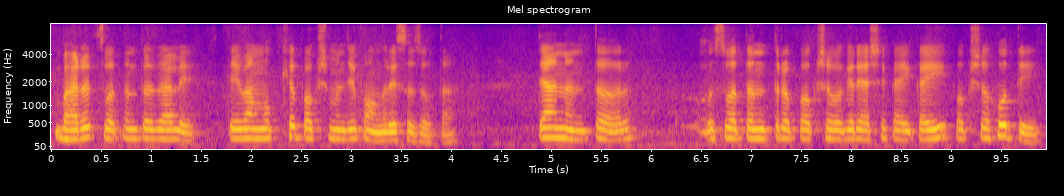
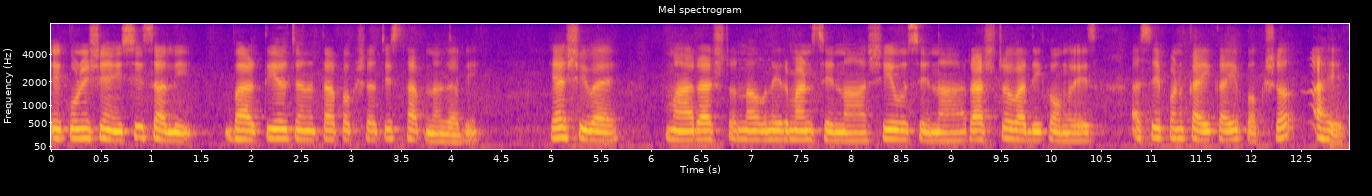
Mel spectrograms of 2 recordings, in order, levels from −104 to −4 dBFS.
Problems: background sounds at intervals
